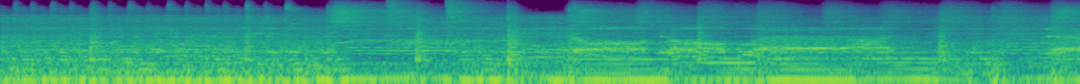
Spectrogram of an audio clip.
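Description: A heavy metal band playing live at full volume: fast drumming over distorted electric guitars and bass. A vocalist comes in over the band about halfway through.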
